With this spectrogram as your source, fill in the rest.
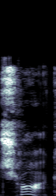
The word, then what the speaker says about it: chalk: But, oh, and chalk, the same way, talk, chalk. I don't say chalk. I say chalk.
